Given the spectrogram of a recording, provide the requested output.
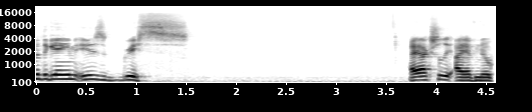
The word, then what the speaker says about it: Gris: it should be oh gree is the French word for gray is pronounced Gree I'm a I'm uncultured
